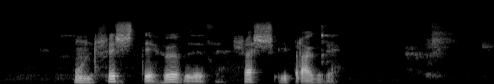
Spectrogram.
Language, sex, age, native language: Icelandic, male, 30-39, Icelandic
